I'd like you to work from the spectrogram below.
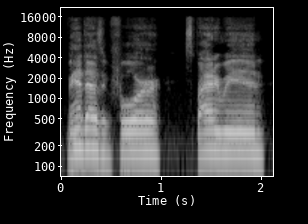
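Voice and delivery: ordinary delivery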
